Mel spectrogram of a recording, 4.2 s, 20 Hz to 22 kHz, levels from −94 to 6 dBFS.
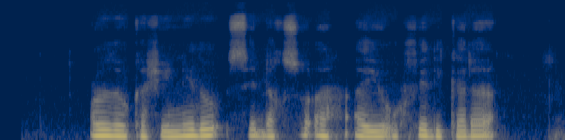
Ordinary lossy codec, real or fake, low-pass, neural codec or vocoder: none; real; 19.8 kHz; none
